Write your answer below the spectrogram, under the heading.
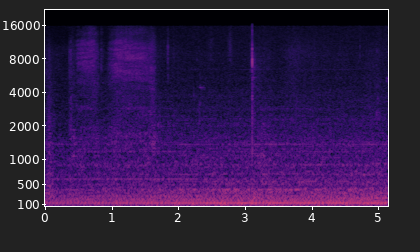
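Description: Steady low hum, with soft rustles of legal-pad sheets being shifted by hand during the first two seconds and a single light click about three seconds in.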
